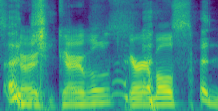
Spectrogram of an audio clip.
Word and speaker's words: Goebbels: An anti-witch Gobbles. Something like that. Am I saying his name wrong? Gobbles? – Goebbels? – Jen Psaki of the anti-witch community.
